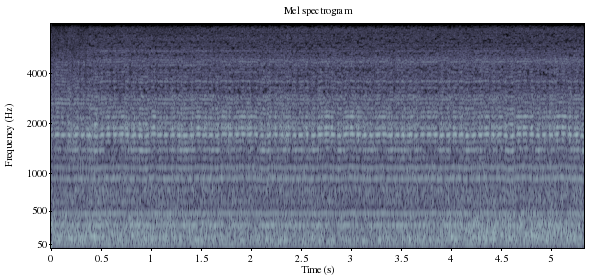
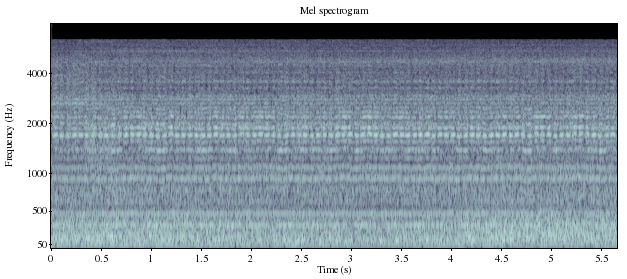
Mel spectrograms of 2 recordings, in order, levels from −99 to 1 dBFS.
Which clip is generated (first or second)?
second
